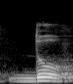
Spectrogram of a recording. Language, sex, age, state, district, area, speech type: Hindi, male, 18-30, Bihar, Begusarai, rural, read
